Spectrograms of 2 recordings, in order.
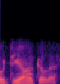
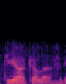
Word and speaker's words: Diaghilev: Oh, Diaghilev. – D-I-A. – Yeah, Diaghilev imagery, yeah.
